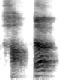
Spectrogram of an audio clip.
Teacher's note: For the neutral tone, we will go up and short.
